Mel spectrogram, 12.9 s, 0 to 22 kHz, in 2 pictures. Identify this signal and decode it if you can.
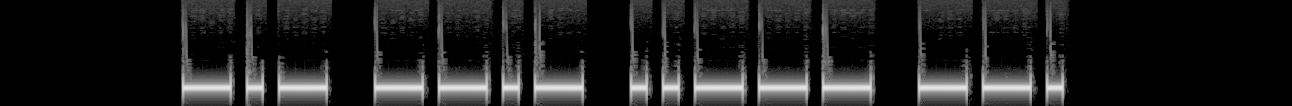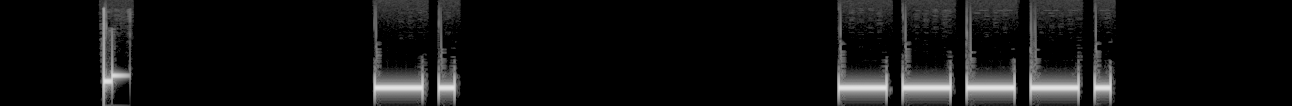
Morse code, heard as a keyed tone, about 15 wpm, spaced as for 9 wpm, 700 Hz. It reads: KQ2G N9
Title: USA Call Signs - 4 Characters - 8x Character Spacing - 15wpm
